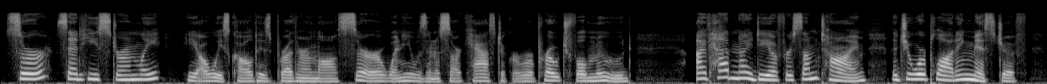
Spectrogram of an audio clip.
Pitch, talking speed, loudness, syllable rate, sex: 190 Hz, 180 wpm, -19 LUFS, 5.0 syllables/s, female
